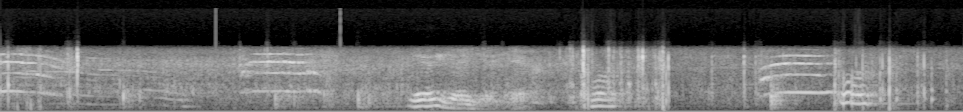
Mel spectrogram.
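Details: ['Male Bengal cat crying in a car on his weekend trip downtown, repeated drawn-out harmonic meows between rustling and engine noise.']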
